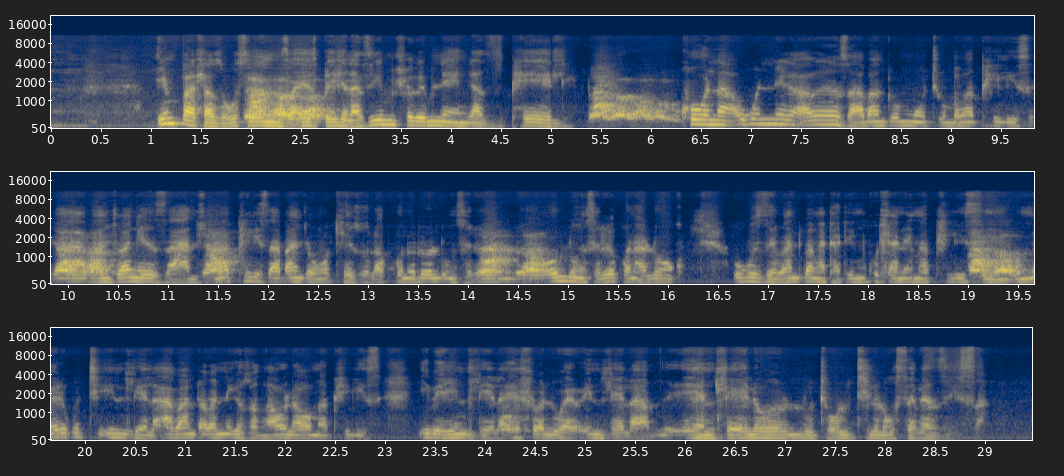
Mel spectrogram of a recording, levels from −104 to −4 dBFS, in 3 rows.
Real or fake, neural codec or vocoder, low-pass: fake; codec, 44.1 kHz, 7.8 kbps, Pupu-Codec; 10.8 kHz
